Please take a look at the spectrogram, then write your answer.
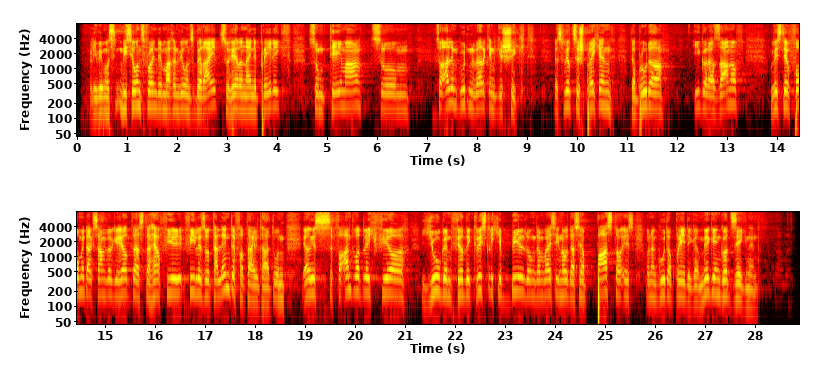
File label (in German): Ansage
